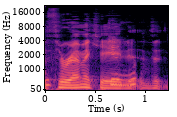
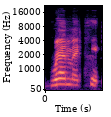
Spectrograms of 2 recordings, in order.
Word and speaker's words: Remicade: So the Thuremicade, is that how you pronounce it? Yep. Thuremicade. It was provided to you. Oh, Remicade.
